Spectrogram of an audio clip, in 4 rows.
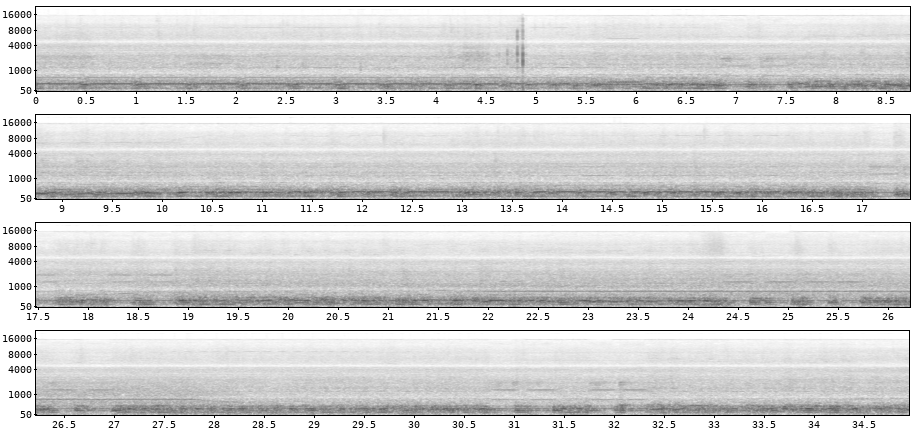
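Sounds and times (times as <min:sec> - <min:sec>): stepper motors humming and whining: 0:00.0 - 0:34.9
steady tone: 0:12.4 - 0:30.6.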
